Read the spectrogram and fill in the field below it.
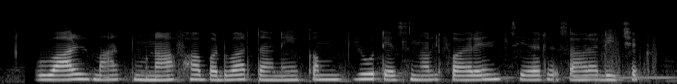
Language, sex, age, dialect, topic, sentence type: Magahi, female, 18-24, Northeastern/Surjapuri, banking, statement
